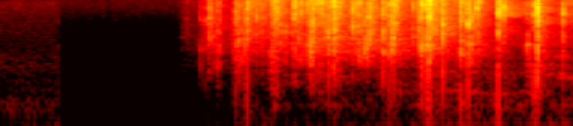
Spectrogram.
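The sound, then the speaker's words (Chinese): Coffee packaging being torn open: after a brief silence, a dense burst of crackling, crinkling rips and sharp pops runs for about two seconds at a fairly quiet level. “他撕开了咖啡的包装。”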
